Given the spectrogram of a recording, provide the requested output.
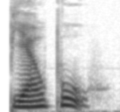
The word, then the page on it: bjergbo: -ˌboˀ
